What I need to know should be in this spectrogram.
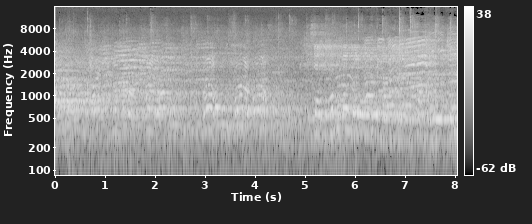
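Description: Spectators shout in a large echoing hall.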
